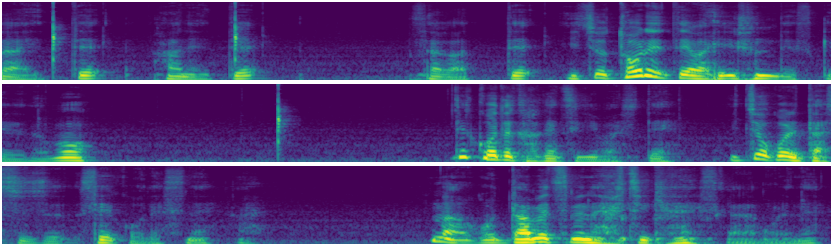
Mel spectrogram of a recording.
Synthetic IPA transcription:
ɾaet̪e̞hane̞t̪e̞ | saɡat̪ːe̞it͡ɕio̞ːt̪o̞ɾe̞t̪e̞βaiɾɯ̟̃nd̪e̞sɨ̥ke̞ɾe̞d̪o̞mo̞ | d̪̥e̞kod̪e̞kake̞t͡sɨɡʲima̰ɕi̥t̪e̞ | it͡ɕio̞ko̞ɾe̞d̪aɕizɨse̞ːko̞ːd̪e̞sɨne̞hai | maːkod̪ame̞t͡sɨme̞najt̪oikʲe̞naid̪esɨ̥ka̰ɾa̰ko̞̰ɾe̞̰ne̞

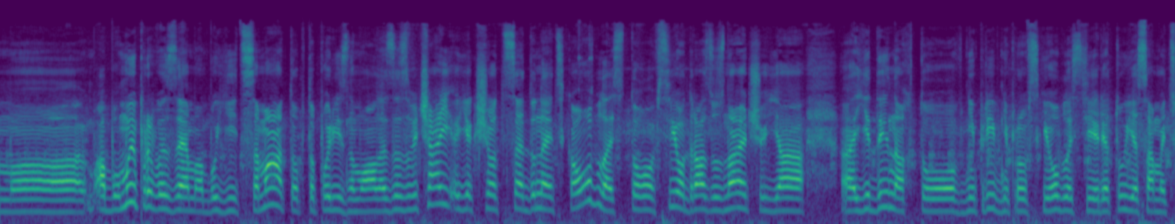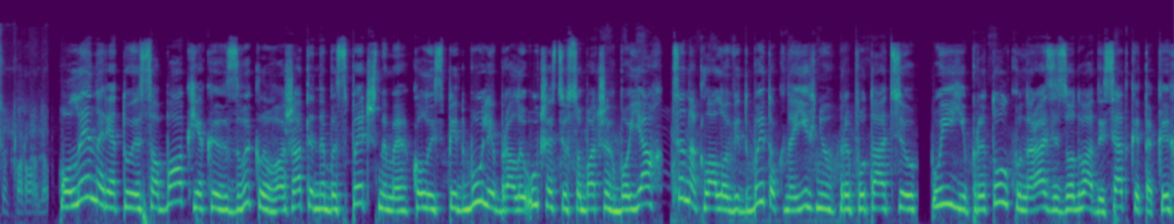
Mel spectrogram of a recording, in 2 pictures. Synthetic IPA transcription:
m | ɐbɔmɪpɾɪʋezɛmɐbɔjitʲsɐmɑt̪ɔpt̪ɔpɔɾʲiznɔmʊɐlˠɛzɐzʋɪt͡ʃajjɐkʃt͡ʃɔt̪sɛd̪ɔnɛt͡sʲkɐɔblˠɐsʲtʲt̪ɔwsʲiɔd̪ɾɑzʊznɑjʊʃt͡ʃɔja | jed̪ɪnɐxt̪ɔwdʲnʲipɾʲiwdʲnʲipɾɔwsʲkʲijɔblˠɐsʲtʲiɾʲɐt̪ujɛsɑmɛt͡sʲupɔɾɔ̰d̪ʊɔlˠɛnɐɾʲɐt̪ujɛsɐbɑkjɐkɪɣzʋɪklˠɪʋːɐʒɑt̪ɪnebespɛt͡ʃnɪmɪkɔlˠɪsʲpʲid̪bulʲibɾɑlˠɪʔut͡ʃɐsʲtʲusɔbɑt͡ʃɪxbɔjaxt̪sɛnɐklˠɑlˠɔʋʲid̪bɪt̪ɔknɐjixnʲʊɾepʊt̪ɑt͡sʲijʊʊjɔjipɾɪt̪ɔlˠkʊnɐɾɑzʲizɔd̪ʋɑd̪esʲat̪kɪt̪ɐkɪx

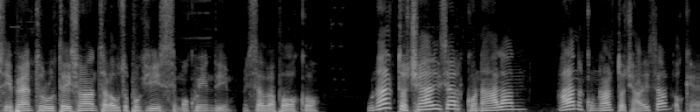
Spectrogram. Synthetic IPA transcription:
sipeɾɛnt̪olult̪ɾaɾisonant̪salauzopok̟isːimokwind̪imisɛrvapɔːko | unalt̪ɾot͡ʃalizarkonalan | alankonunalt̪ɾot͡ʃa̰lizard̪okʰːɛ̰j

